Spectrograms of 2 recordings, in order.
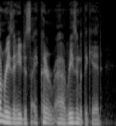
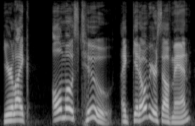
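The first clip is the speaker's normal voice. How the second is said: mock exasperated, louder and higher; 7 semitones higher, 7 dB louder than usual. Telling a crying two-year-old to get over himself, mock exasperated. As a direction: scold the toddler in playful disbelief. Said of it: "And I'm like".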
